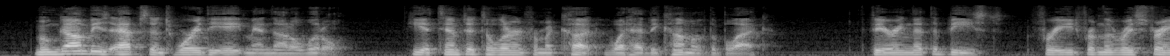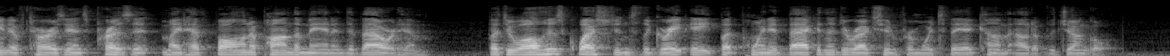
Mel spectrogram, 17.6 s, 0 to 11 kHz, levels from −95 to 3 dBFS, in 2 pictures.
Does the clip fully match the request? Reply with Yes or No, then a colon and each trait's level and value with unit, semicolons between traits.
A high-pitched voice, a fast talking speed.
No: low, 110 Hz; fast, 220 wpm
